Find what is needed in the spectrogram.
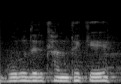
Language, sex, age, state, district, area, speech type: Bengali, female, 45-60, West Bengal, Uttar Dinajpur, urban, spontaneous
